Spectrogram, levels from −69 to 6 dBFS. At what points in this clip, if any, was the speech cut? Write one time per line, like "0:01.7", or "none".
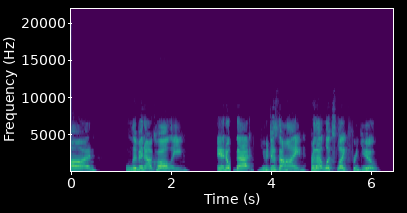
0:01.6
0:03.2
0:03.6
0:04.8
